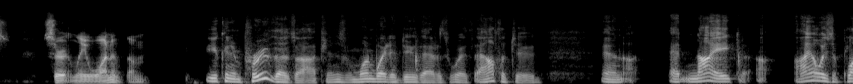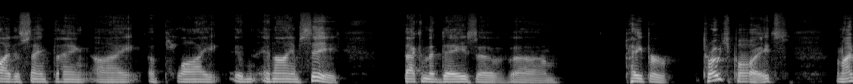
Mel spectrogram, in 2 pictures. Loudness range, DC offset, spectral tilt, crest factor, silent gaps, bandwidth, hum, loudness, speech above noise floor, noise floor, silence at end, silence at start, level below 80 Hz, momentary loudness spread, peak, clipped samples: 3 LU; under 0.1%; -6 dB/octave; 20 dB; 5.96-6.00 s, 12.50-12.57 s, 14.36-14.40 s, 14.48-14.52 s, 14.66-14.77 s; 12 kHz; none; -24 LUFS; 31 dB; -55 dBFS; 0 s; 0 s; -56 dBFS; 14 LU; -4 dBFS; under 0.1%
